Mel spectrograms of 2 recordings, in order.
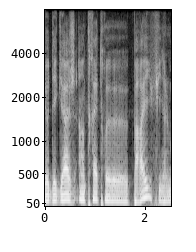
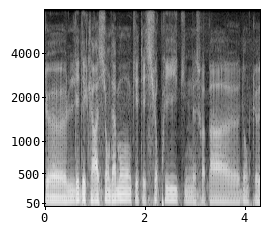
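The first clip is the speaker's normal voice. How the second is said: ordinary talk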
